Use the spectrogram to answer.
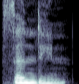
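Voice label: "sending", American English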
